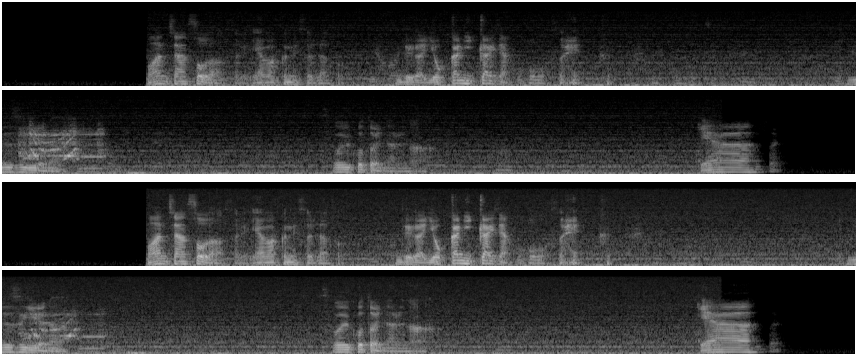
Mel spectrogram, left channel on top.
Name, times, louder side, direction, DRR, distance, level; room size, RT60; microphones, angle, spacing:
Mechanisms, 1.4-15.7, right 1 dB, 70° right, 0.8 m, -37 dB
voice 1, 1.5-3.4 3.9-6.4 8.5-9.2 11.8-12.9 15.5-16.1, right 4 dB, 35° right, 0.3 m, -27 dB
voice 2, 3.7-4.2 6.2-7.6 8.3-10.3 13.5-13.9 16.1-16.3, left 2 dB, 30° left, 0.6 m, -46 dB
sound 1, 6.3-6.4 6.7-6.8 8.4-9.6 10.5-10.6 11.0-11.1, left 3 dB, 85° left, 0.7 m, -30 dB
4.7 x 2.2 x 4.0 m
head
